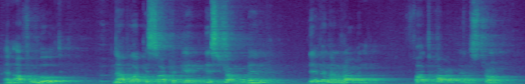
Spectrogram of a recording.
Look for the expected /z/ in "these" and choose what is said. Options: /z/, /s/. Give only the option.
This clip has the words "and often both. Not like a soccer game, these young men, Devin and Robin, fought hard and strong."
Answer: /s/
